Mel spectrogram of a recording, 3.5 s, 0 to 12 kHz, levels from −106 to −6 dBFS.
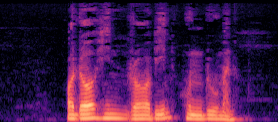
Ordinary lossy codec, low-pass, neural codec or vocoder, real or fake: AAC, 32 kbps; 10.8 kHz; none; real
